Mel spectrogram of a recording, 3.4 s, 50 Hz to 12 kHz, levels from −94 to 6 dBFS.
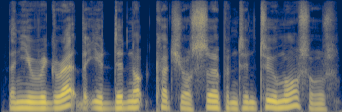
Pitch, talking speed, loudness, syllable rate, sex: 140 Hz, 225 wpm, -16 LUFS, 5.1 syllables/s, male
